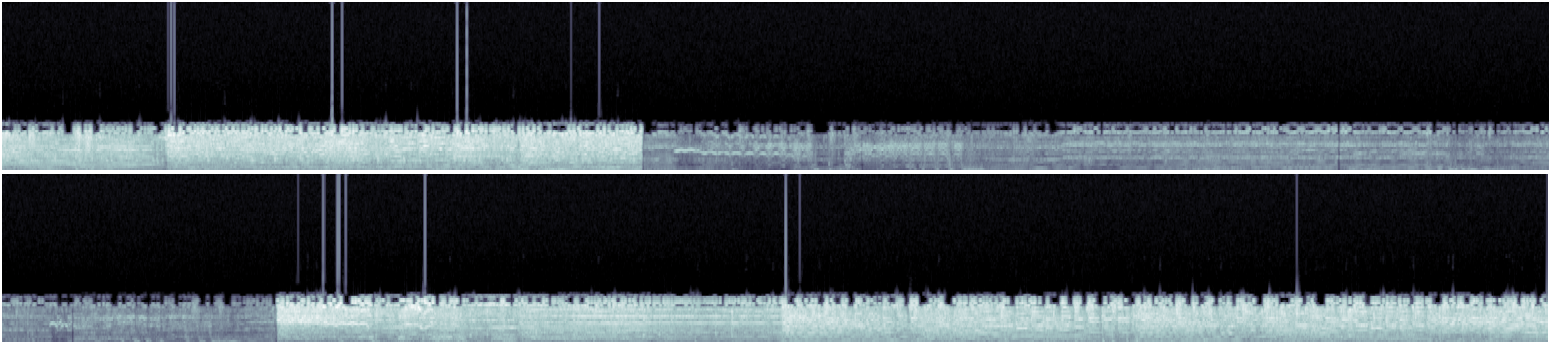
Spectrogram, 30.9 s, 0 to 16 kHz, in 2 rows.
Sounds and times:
Music: 0.0s - 30.9s.

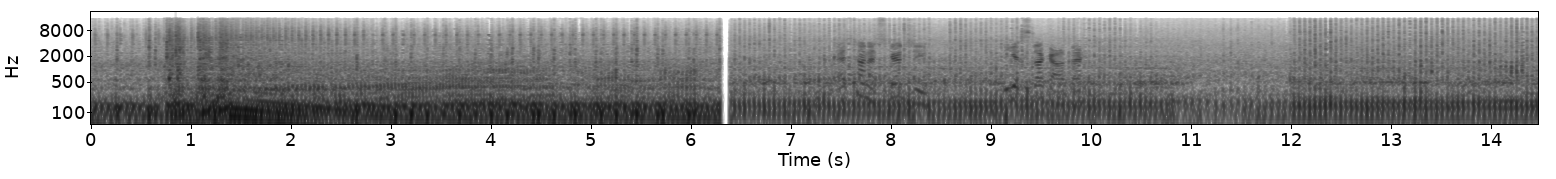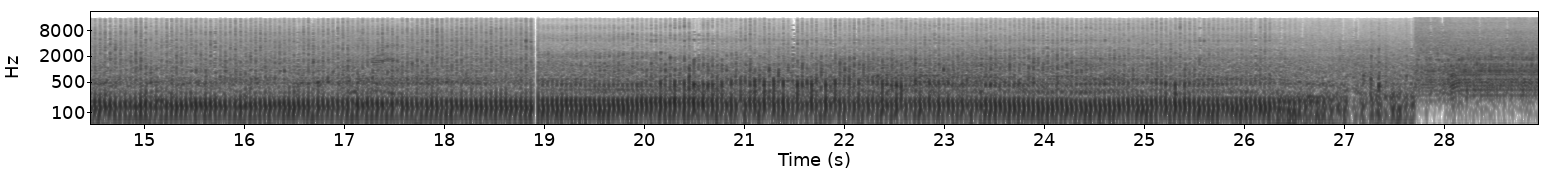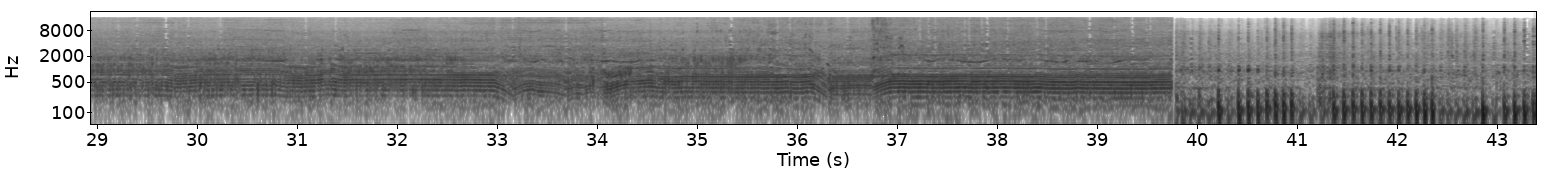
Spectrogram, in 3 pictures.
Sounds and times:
Vehicle: 0.0s - 43.3s.

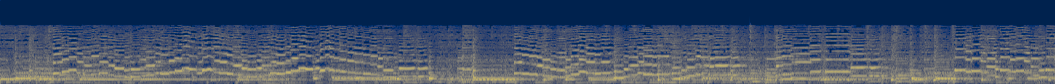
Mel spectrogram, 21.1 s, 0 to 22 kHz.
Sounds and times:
Jazz: 0.0s - 21.1s.

